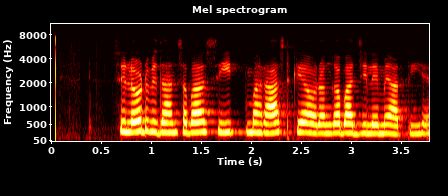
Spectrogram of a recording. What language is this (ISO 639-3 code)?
hin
